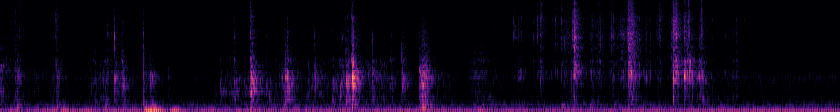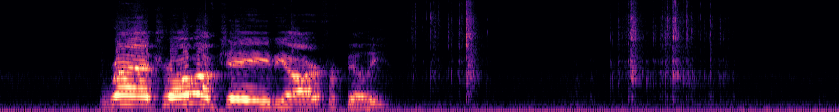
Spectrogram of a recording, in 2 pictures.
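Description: Hard plastic card cases clatter and click as they are handled and stacked.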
